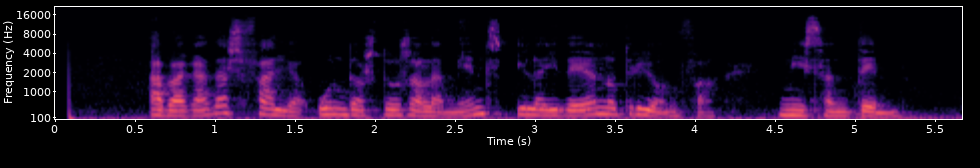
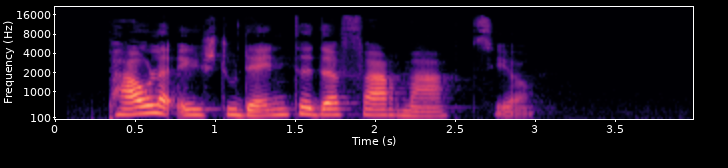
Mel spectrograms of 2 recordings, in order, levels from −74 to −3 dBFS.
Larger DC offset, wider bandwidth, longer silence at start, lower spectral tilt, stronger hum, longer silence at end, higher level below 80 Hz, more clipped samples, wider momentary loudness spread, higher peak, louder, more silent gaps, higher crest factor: neither; about the same, 16 kHz vs 16 kHz; second, 0.1 s vs 0.35 s; about the same, -5 dB/octave vs -4.5 dB/octave; neither; second, 0 s vs 1.05 s; first, -46 dBFS vs -60 dBFS; neither; second, 14 LU vs 17 LU; second, -14 dBFS vs -6 dBFS; second, -32 LUFS vs -23 LUFS; neither; about the same, 18 dB vs 20 dB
